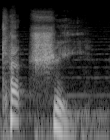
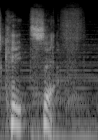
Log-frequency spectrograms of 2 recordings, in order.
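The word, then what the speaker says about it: Cait Sìth: Or a character that some of you might be more familiar with, whose name is actually pronounced Ketshi. You might recognize them from the Final Fantasy series. And know them as Kate Sith.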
